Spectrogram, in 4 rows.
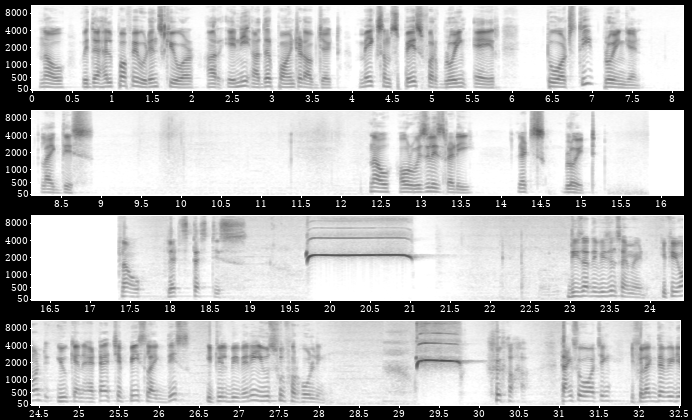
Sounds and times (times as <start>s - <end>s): Whistle: 19.7s - 21.4s, 29.2s - 30.1s.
